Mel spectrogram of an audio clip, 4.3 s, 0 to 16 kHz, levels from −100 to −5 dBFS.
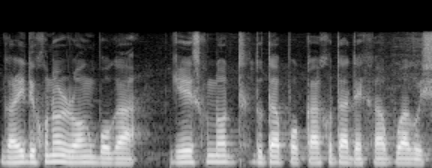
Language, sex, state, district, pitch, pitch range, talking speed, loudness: Assamese, male, Assam, Sonitpur, 125 Hz, 115-130 Hz, 165 wpm, -16 LUFS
